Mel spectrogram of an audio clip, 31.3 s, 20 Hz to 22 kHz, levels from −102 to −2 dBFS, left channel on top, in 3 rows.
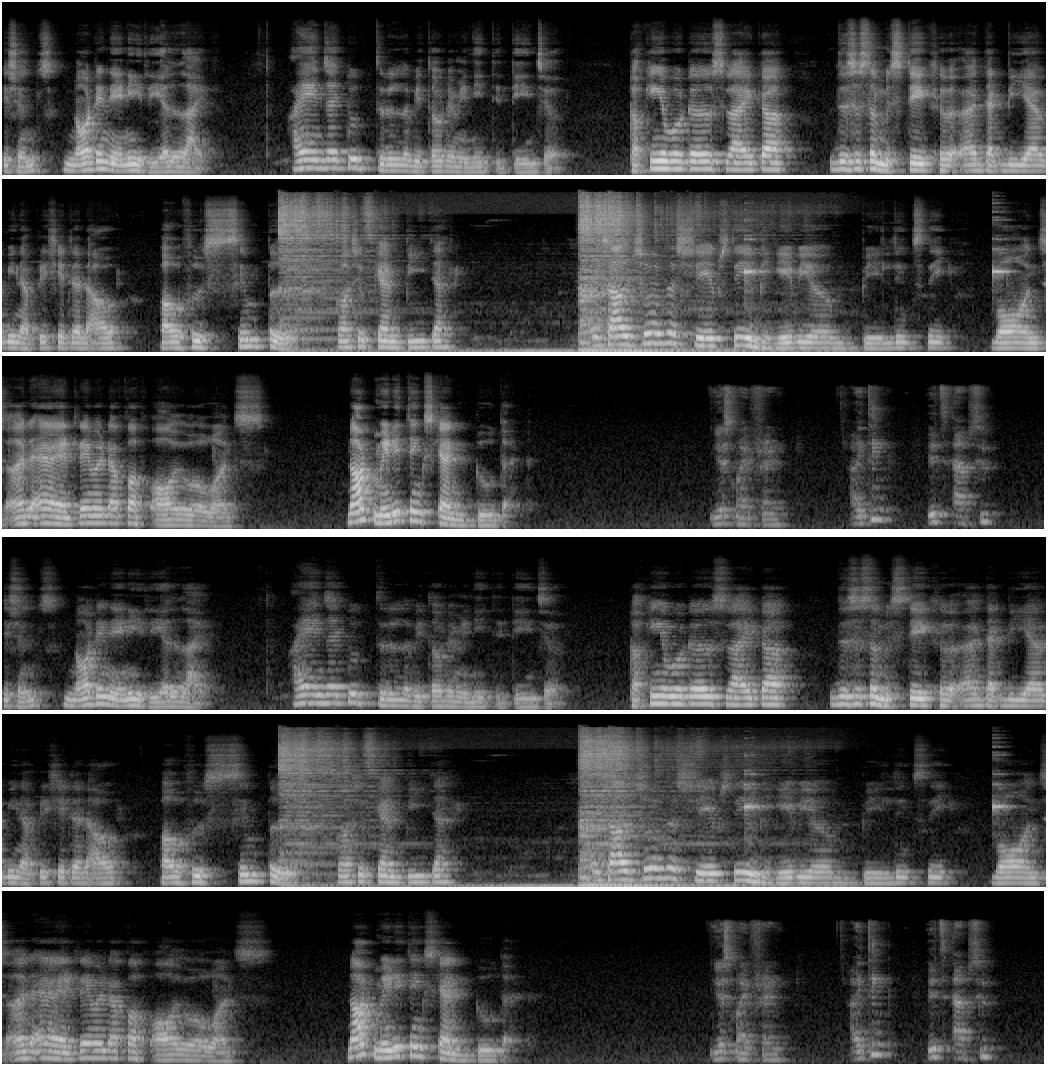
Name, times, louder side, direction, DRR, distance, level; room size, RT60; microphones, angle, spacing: voice 1, 0.0-2.0 2.9-5.6 6.3-7.8 8.3-11.6 12.0-13.4 13.8-14.9 16.3-19.9 20.3-23.5 24.3-26.0, left 3 dB, 60° left, 1.0 m, -30 dB
sound 1, 13.2-19.0, left 2 dB, 25° left, 2.6 m, -36 dB
sound 2, 17.1-21.3, left 4 dB, 10° left, 4.5 m, -44 dB
voice 2, 27.9-28.7 29.3-29.8 30.1-30.7, equal, 25° right, 2.9 m, -44 dB
10.5 x 6.6 x 3.9 m
head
